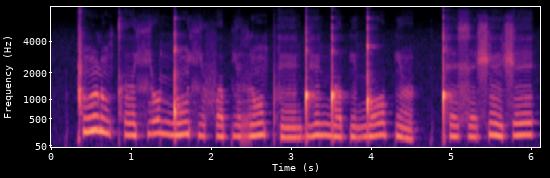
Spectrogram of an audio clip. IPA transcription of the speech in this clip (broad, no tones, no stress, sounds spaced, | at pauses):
ǁ ũ ɽ ũ kʰ ɘ fʲ o ŋ͡ǃ ũ fʲ ɘ f ə pʲ ɘ r õ pʰ ẽ ɡ͡ǃ ẽ ŋ͡ǃ ə pʲ ə̃ ŋ͡ǃ o pʲ ə̃ | ǃʰ e x e ʃ ẽ ʃ e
